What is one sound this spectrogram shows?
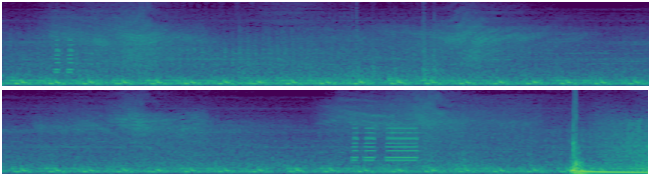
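Wind whooshes past in slow swells.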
